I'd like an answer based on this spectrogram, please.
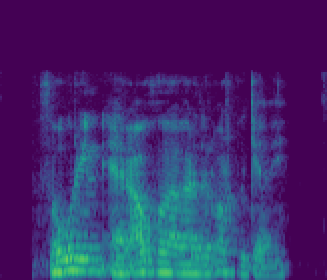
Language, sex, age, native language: Icelandic, male, 30-39, Icelandic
